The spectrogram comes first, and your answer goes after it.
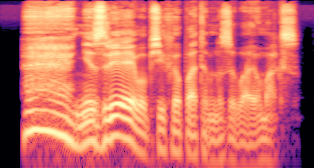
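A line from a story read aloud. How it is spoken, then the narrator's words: Sigh. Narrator (Russian): вздохнул Ктул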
